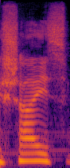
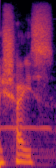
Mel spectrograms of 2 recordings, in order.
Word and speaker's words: Scheiße: Je le prononce pas à l'allemande, hein. Je le prononce à la mosellan alsacien.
